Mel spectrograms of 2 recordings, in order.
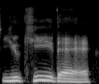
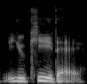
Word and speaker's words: Urquidez: It's Yukide, but that's spelled Urquidez. Yukide, apparently.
